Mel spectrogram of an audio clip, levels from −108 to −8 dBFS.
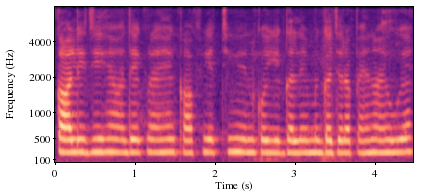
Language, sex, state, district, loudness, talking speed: Hindi, female, Chhattisgarh, Raigarh, -20 LUFS, 225 wpm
